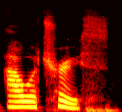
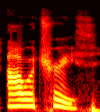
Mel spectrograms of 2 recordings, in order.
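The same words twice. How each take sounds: First: Said in the usual way. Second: Our truth said louder, with a mocking push on Our; sarcastic echo of his phrase, Our leaned on hard; mocking stress. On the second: Shown as a demonstration. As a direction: repeat Our truth with a sneer on Our. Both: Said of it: "He's saying this to Melissa Nathan".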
